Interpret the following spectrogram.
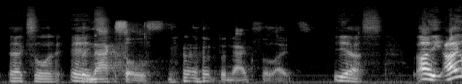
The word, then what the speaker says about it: Naxalite: In Western ears, Naxalite sounds euphonic. You know, Right. But the correct pronunciation, you think, to make it sound more Asian Indian, more correct, would be Najalite or Najalite, something like that.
